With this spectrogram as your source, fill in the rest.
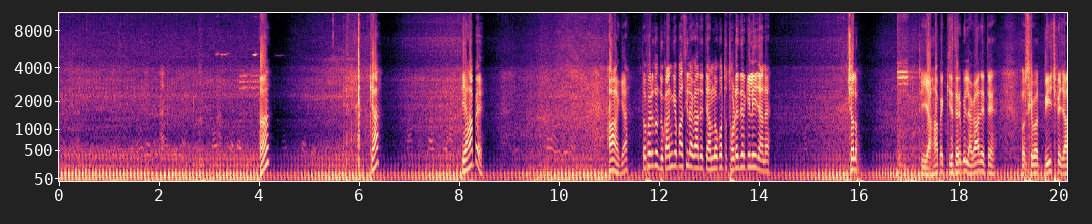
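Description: A motorcycle engine idles close by with a steady, rapid putter.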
